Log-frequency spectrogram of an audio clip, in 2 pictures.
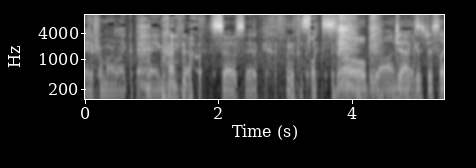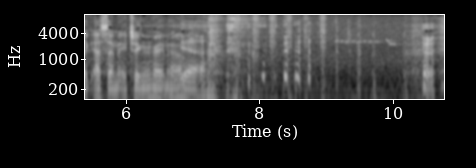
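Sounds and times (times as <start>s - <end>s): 
voices: 0.0s - 7.4s
speech: 0.0s - 7.8s
laughter: 0.6s - 5.1s, 7.0s - 10.7s
bird whistling outdoors by a river: 9.1s - 10.2s.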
